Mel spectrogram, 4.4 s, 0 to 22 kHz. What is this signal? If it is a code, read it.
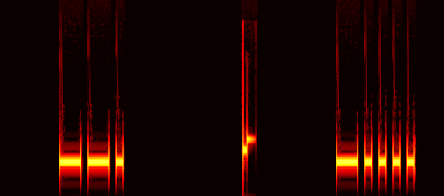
Morse code, heard as a keyed tone, about 17 wpm, 700 Hz. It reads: G 6
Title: Single Character (Letter:Number:Punctuation:Prosign) Alt 17wpm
